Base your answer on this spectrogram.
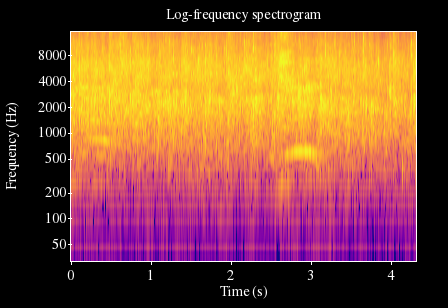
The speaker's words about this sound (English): Come on, clap your hands and rejoice in that.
